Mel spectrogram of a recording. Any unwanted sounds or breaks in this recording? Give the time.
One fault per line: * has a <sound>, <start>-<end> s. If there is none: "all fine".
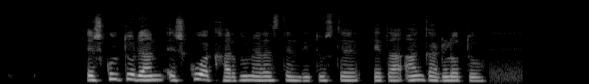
all fine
